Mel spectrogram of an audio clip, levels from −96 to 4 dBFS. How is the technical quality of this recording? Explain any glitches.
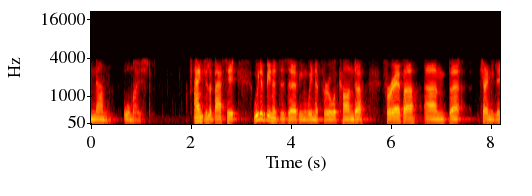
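The recording has clear low-bitrate telephony coding throughout and two brief dropouts where lost audio was filled in by the decoder.

The G.729 codec affects the whole clip. It rebuilds speech from a vocal tract filter, a pitch estimate and a few pulses per short frame, which fits an 8 kbit/s stream. The damage is plainly audible: nothing above 4 kHz survives, so sibilants lose their crispness, and the voice has a rough, slightly synthetic edge.

VoIP packet loss concealed by the speech codec occurs at 2.21–2.27 s and again at 6.45–6.52 s. Each gap is about 30 ms, consistent with three lost 10 ms frames. The decoder bridges each hole by repeating its last pitch and filter settings with decreasing gain. Instead of silence, the speech smears into a buzzy tone or coloured noise that fades. It stays weak or distorted for tens of milliseconds or more after packets resume, because each frame depends on the previous one.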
